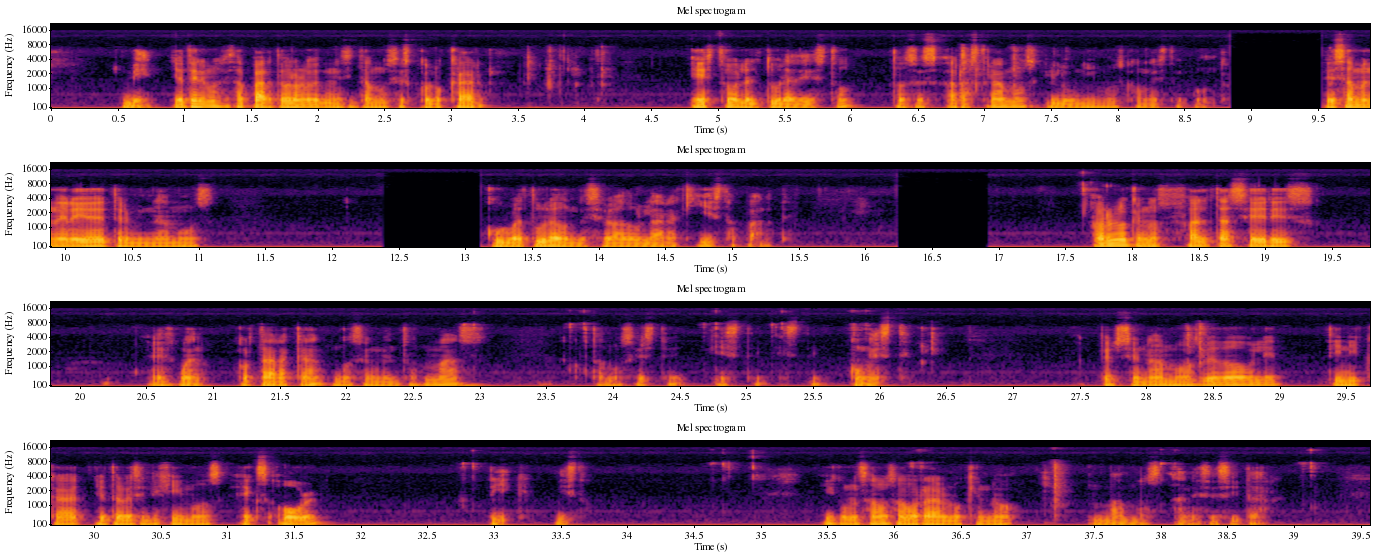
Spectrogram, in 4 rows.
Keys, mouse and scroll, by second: 3.6 ctrl+l, 6.9 g, 9.1 ctrl+click, 23.0 click, 23.7 right click, 24.7 shift+right click, 25.3 shift+right click, 25.9 shift+right click, 28.3 w, 32.8 click, 34.7 click, 36.2 right click, 37.1 Delete, 38.1 click, 39.1 right click.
